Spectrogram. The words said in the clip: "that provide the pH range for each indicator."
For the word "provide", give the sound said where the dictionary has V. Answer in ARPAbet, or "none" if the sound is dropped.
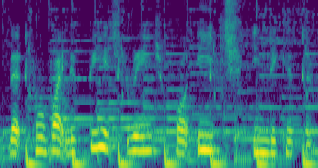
V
